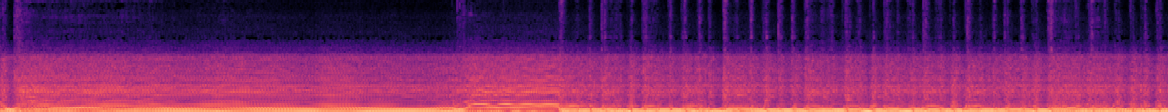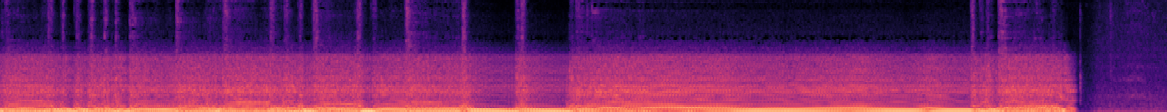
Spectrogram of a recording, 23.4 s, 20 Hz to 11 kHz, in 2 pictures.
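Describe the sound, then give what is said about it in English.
Heavily distorted electric guitar plays through a Bossi R200 speaker impulse response in a Neural DSP Archetype amp plugin. It is a loud, dense, driving riff with rapid chugging palm-muted figures, then stops abruptly near the end, leaving a brief quieter tail. “The Bossi R200 and the Neural DSP archetype of Bossi, it sounds like this.”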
